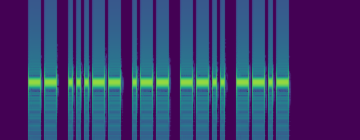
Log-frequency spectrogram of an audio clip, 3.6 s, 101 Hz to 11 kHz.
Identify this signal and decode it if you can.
Morse code, heard as a keyed tone, about 30 wpm, 700 Hz. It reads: M3WZQ
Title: DXCC-100 Call Signs - 5 Characters - Repeated 2x - 30wpm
